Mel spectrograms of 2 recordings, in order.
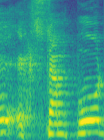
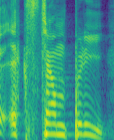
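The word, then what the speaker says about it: extempore: ओ आर E guys इसे हम क्या पढ़ेंगे एक्टेंपोर नहीं पढ़के इसे हम पढ़ेंगे एक्सटम परी एक्सटम परी मतलब होता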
